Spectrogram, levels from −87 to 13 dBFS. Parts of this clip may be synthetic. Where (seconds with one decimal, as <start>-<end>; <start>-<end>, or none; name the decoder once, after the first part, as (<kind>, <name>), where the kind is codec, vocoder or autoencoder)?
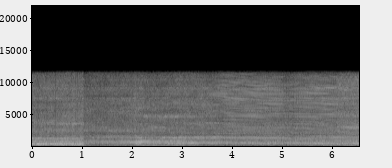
0.0-3.6 (autoencoder, DAC-VAE); 6.1-6.5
